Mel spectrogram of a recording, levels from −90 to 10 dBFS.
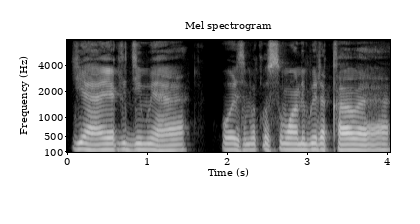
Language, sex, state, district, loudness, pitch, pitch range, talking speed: Hindi, male, Uttar Pradesh, Saharanpur, -16 LUFS, 150 Hz, 145-155 Hz, 175 wpm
